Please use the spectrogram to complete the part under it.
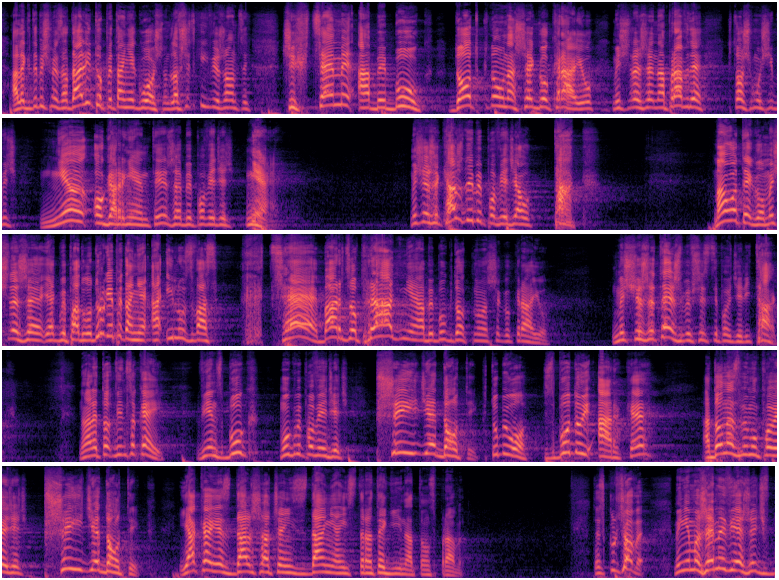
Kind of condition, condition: setting, live audience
